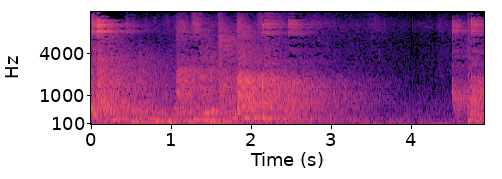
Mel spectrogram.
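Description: Table tennis ball hits, a few sharp clicks in the first two seconds, then a short lull, with ball hits starting again near the end.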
